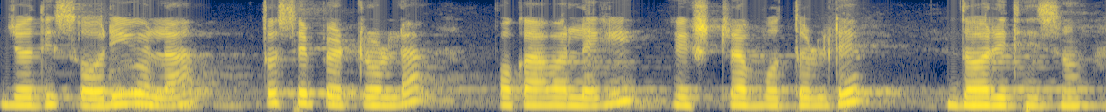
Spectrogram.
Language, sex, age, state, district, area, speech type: Odia, female, 60+, Odisha, Boudh, rural, spontaneous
